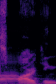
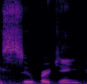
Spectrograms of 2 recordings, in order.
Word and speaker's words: Super King: I've been reading that as Sparking the whole time. It's actually Super King.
